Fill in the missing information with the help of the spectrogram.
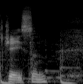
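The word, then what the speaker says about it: JSON: argue if it's pronounced jason or jason yeah which uh douglas crockford the the gentleman that coined that term says jason jason uh jason like a person i would say jason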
